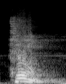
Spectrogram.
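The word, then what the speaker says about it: comb: 啊，昏昏欲睡啊。Comatose， coon 啊，就梳子啊，b 不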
